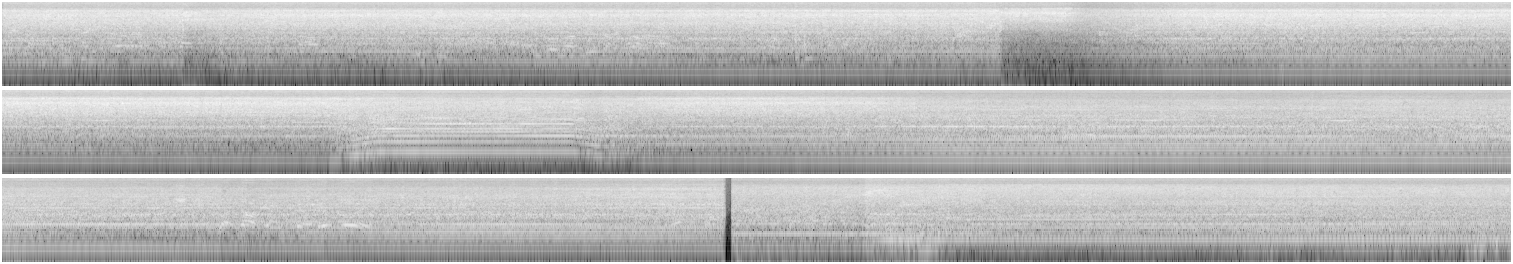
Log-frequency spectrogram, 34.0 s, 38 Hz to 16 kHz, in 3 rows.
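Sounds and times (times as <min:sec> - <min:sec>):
wood cutting noise: 0:00.0 - 0:33.9
wood router whine and hum: 0:00.0 - 0:33.9
rising and falling tone: 0:28.9 - 0:33.9.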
